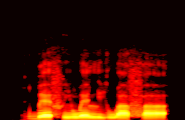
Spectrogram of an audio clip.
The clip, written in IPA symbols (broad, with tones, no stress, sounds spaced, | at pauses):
ɡ͡b ɛ˦ f ĩ˧ w ɛ˧ l i˨ w a˨ f a˨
